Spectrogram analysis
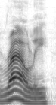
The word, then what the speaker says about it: Rowley: his first name because there's a rowley house in shrewsbury and it's spelt r-o-w-l-e-y but it's not sprout roll it's not pronounced roll it's about uh rowley so when i see that i now think of rowley anyway while the stack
